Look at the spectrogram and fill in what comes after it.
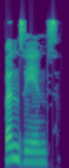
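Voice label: "benzenes", English, British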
